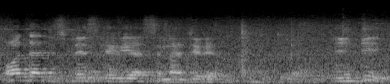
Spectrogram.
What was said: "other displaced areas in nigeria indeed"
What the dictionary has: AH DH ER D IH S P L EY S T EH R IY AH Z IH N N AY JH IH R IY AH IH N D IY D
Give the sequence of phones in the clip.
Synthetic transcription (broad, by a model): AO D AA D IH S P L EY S EH R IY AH S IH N N AY JH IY R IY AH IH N D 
